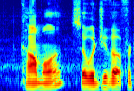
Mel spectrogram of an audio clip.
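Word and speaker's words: Kamala: Definitely wouldn't vote for Camela. Kamla. So, would you vote for Trump? That's why I said Camila. Kamla. You can say Harris if you can't pronounce her name correctly.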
